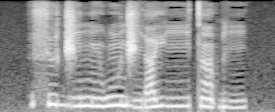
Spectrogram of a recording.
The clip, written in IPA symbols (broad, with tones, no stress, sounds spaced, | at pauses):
s ɨ˦ d͡ʒ i˧ n ĩ˧ w ũ˦ d͡ʒ i˨ ɾ a˦ j iː˧ t ã˧ ɓ i˧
